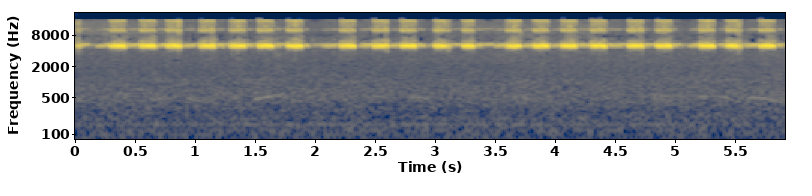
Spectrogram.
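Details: Close, loud chirping of a field cricket (Gryllus campestris): bright high-pitched pulses repeated regularly about four times per second, grouped in short bursts, over a quiet background.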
